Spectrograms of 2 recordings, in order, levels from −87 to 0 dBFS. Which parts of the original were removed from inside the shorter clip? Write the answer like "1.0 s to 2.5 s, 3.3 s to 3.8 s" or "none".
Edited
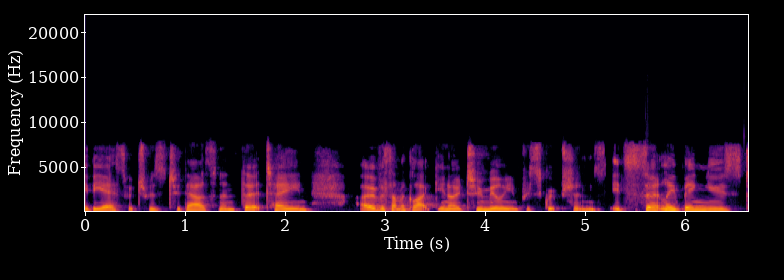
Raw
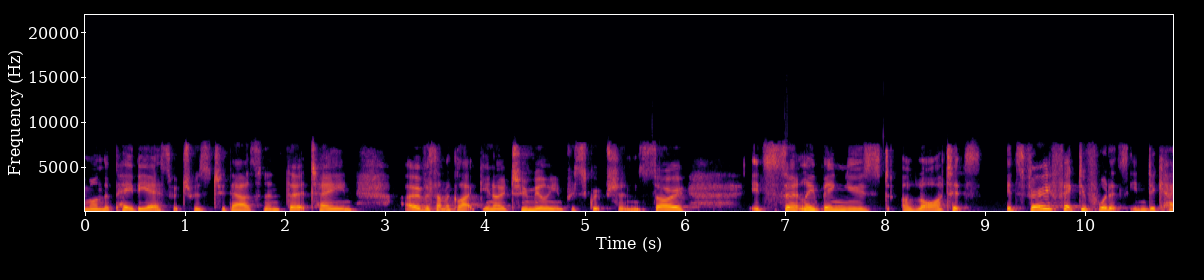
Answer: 5.6 s to 6.6 s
